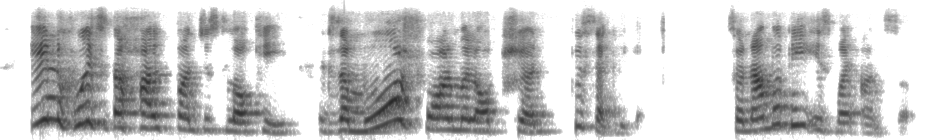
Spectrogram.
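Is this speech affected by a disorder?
No.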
